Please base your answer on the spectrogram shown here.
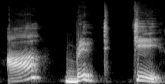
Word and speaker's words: আবৃত্তি: তো শব্দের শুরুতে আ লিখেছি, বয়ের ইকার লিখেছি। এখানে দেখো তয়ে তয়ে যুক্ত আছে, তাহলে ত কয়টা হয়ে যাবে? ত হয়ে যাবে 2টা, আমি লিখেছি 2টা। তো রস্বইকার বাকি আছে, যার কারণে আমরা এখানে একটা রস্বইকার যুক্ত করে দিয়েছি। তাহলে উচ্চারণটা হচ্ছে কি? আবৃত্তি।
